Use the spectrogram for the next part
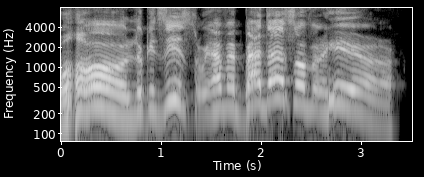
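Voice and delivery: very high, loud, taunting, sarcastic surprise. A game master voices a gnome and halfling reacting to drawn daggers, gnome and halfling exclaiming. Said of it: "they hold their hands up like".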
